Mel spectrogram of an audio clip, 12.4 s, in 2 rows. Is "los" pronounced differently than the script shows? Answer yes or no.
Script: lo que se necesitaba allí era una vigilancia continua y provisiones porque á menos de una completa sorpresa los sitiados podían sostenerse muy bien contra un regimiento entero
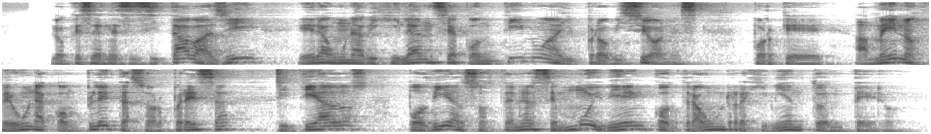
yes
